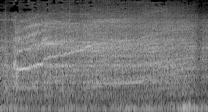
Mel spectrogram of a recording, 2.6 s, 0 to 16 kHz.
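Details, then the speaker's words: Arrma Outcast 6S RC truck with road-crusher tyres, bashing just after being returned to running: high motor whine sweeping up with speed over a rough, gritty driveline rasp; owner suspects a crunchy centre diff needing replacement, not confirmed. "I hear a crunchy deer. It's all good, we'll change it. That thing got some crunchy dip. Yeah, that's in a dip. It's crunchy."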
